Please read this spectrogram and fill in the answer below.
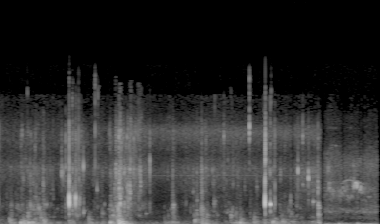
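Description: Small sea waves lapping and splashing right against a camera held at the water's surface, in uneven surges. Near the end this cuts to a steady low wind rumble on the microphone.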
